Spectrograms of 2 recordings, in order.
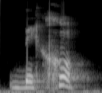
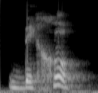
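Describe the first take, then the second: The two takes are said the same way.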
